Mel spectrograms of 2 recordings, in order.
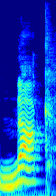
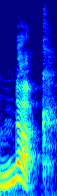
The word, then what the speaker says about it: NUC: and your work but it's pronounced knuck not nook i'm willing to die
